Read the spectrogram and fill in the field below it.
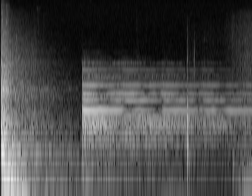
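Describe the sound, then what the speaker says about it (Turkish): A rolling pin strikes a character's head in the horror video game Terroro: a sharp thunk at the start, then a sustained ringing metallic tone with a small ping near the end, loud and close, no speech. "Kafama merdaneyle vurdu."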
